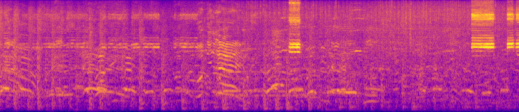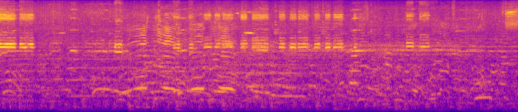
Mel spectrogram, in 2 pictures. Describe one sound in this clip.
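A large crowd of men and women shouts and chants outdoors.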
